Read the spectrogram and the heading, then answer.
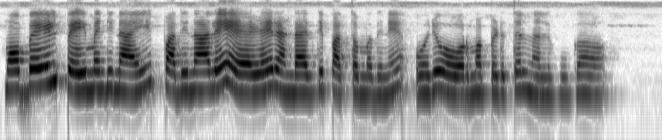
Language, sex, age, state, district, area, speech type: Malayalam, female, 45-60, Kerala, Wayanad, rural, read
